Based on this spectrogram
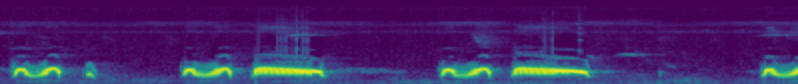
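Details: Spotted dove coos used as a lure to excite decoy birds for trapping: mellow wavering double notes each followed by a long, slightly falling croo, repeated every couple of seconds in a quiet setting.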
